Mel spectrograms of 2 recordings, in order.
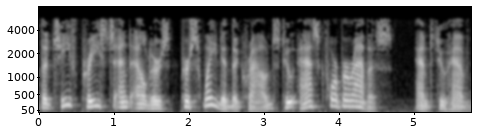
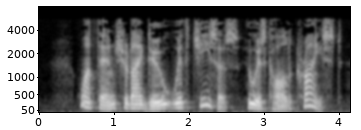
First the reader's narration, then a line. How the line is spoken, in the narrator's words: Pilate asked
